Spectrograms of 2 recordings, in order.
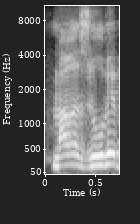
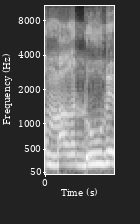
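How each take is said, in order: First: The middle consonant is a z sound. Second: The middle consonant is a plain d sound. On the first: "मगजूबे पढ़ेंगे तब भी ये गलत है" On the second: "इसको मगडूबे पढ़ेंगे तो गलती है"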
